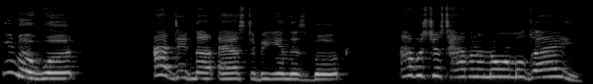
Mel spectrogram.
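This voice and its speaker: A woman voicing a grumpy, exasperated male alligator in a picture book, loud, indignant and emphatic. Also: high-pitched, expressive, a little slow. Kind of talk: picture book read-aloud.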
